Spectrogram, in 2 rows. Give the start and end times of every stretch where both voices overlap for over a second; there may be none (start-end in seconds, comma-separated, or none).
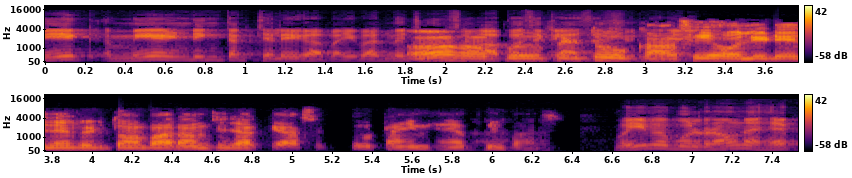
1.8-3.4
